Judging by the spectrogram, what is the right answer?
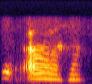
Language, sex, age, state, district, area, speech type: Odia, female, 45-60, Odisha, Sundergarh, urban, conversation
